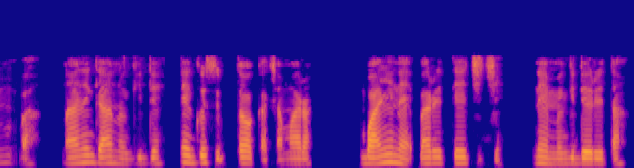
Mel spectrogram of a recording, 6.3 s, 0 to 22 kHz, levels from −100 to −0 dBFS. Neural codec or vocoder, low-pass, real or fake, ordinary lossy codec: none; 5.4 kHz; real; none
